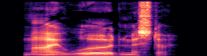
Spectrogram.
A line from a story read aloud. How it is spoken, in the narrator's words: he said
